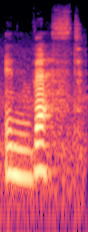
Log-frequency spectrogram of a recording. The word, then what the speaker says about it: invest: To invest. And so the second syllable has the accent there. To invest.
